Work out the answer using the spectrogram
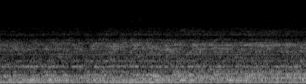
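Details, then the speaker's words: Baymak combi boiler running only hot water gives an excessively loud, helicopter-like noise: a steady low drone with a rough, fluttering roar. It otherwise works normally and shows no fault code. "Sadece sıcak su yapıyor. Helikopter sesi gibi ses geliyor maşallah. Hiçbir sorun yok, çalışıyor ama sesten durulmuyor."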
